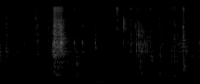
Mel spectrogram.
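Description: Clear plastic packet of rhinestone embellishments crinkling as it is handled, in short, faint rustles, the strongest about half a second in.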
